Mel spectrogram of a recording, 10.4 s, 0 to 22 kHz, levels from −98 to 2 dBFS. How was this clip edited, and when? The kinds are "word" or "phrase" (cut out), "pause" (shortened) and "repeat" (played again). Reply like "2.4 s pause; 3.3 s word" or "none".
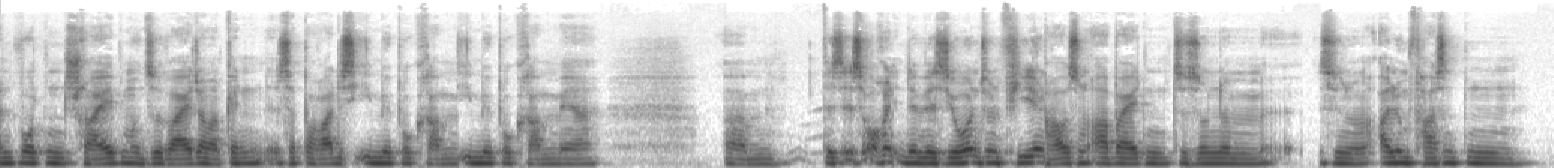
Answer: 1.5 s word; 3.0 s repeat; 5.9 s word; 7.0 s phrase; 8.7 s pause; 9.2 s word

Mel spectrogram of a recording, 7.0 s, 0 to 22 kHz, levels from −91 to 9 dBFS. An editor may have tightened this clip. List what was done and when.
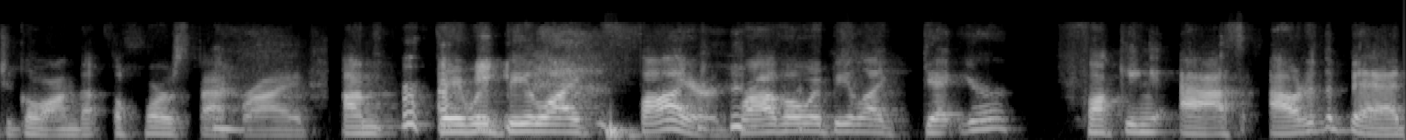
1.6 s pause

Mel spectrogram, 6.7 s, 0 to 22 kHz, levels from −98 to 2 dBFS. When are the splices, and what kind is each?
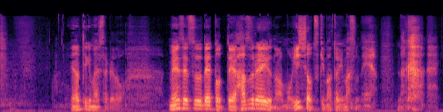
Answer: none

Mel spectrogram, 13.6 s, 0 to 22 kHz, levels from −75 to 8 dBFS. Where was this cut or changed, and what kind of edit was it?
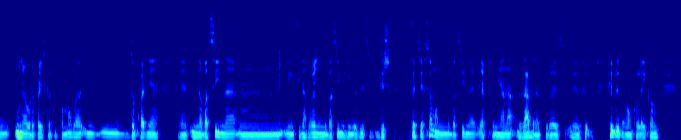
3.8 s word; 8.2 s phrase

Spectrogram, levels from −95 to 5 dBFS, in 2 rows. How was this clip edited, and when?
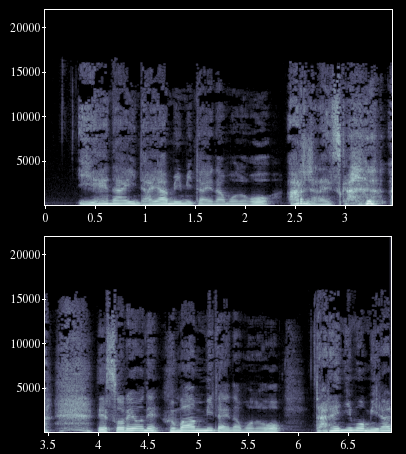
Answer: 2.4 s pause

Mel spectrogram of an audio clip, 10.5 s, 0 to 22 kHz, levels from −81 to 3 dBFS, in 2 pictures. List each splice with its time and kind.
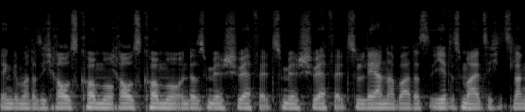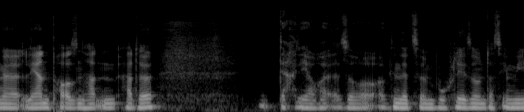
1.1 s repeat; 2.8 s repeat; 9.2 s phrase

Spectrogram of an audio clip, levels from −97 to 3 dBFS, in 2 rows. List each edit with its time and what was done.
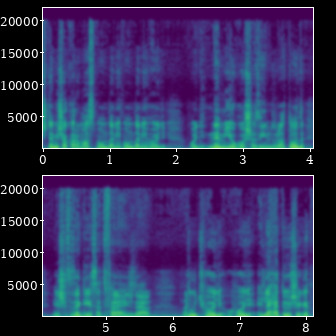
1.2 s repeat; 4.4 s word; 6.2 s phrase

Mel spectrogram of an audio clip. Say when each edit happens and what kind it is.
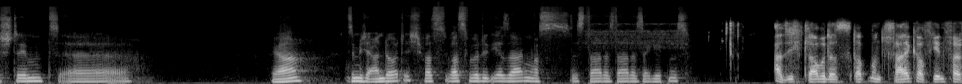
5.7 s word; 6.1 s repeat; 8.5 s word

